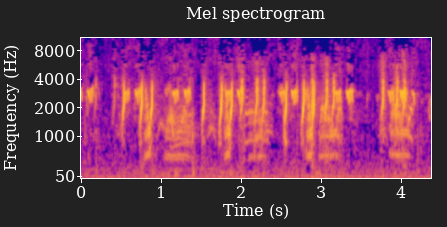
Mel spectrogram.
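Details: Quail calling busily: high whistled and clicked notes mixed with a rougher, grating chatter, in a near-continuous stream with brief breaks.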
